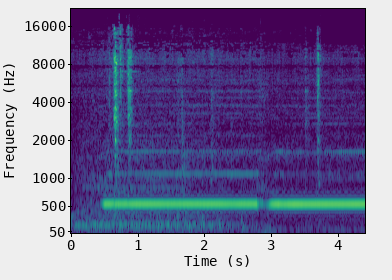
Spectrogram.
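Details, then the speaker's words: 1957 Chevrolet Bel Air with Holley EFI and Holley in-tank fuel pump plus bypass filter, heard in the cabin at key-on: a steady mid-pitched whine holds level, breaks briefly, then resumes; owner finds the pump noise unacceptably loud. "Okay, that's just unacceptable. I don't want to listen to that. The whole point that I bought the fuel system that I did was to put the pump in the tank so it'd be like a late model car and be quiet."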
